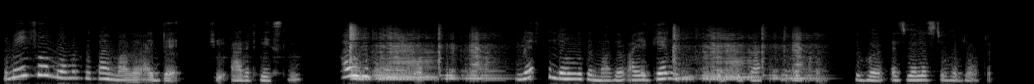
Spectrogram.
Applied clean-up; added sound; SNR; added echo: neural mask model RNNoise.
